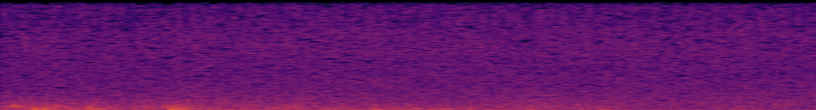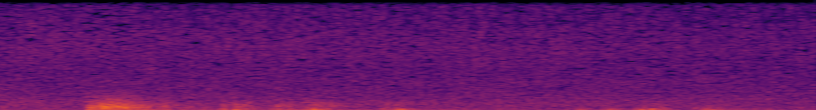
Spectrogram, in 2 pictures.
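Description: Steady heavy monsoon rain in Anand district, Gujarat, hisses on surfaces, with a low thunder rumble rolling through midway.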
